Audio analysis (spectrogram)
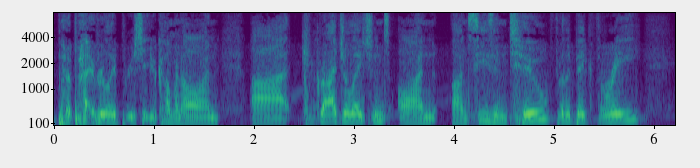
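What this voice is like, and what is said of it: Hoarse, strained voice. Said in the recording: “apologize for my voice. It's completely trashed today”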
